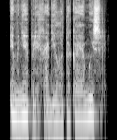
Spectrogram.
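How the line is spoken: Quiet, sorrowfully surprised. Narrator (Russian): тихо сказала Жюли, и на ее взволнованном лице появилось выражение горестного удивления

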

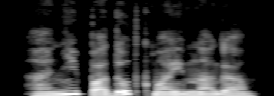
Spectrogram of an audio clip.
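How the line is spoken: Sad, grasshopper. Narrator (Russian): печально закончил кузнечик

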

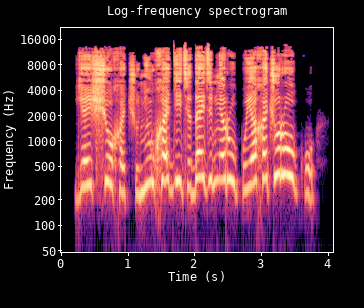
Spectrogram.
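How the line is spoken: Shouting after someone. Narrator (Russian): закричала я ему вслед

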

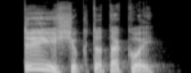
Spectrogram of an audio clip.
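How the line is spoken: Soldier's bark. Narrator (Russian): рявкнул один из солдат

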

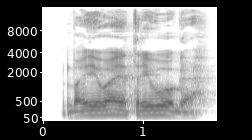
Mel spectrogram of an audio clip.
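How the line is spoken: Grim. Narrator (Russian): мрачно сказал МакАлистер своему старшему тактику

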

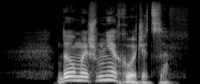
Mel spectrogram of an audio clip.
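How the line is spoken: Sighing. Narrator (Russian): вздохнул архивариус

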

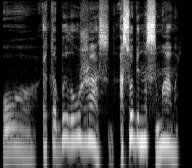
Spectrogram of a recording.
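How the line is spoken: Faint whisper. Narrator (Russian): Близкая к обмороку, она прошептала

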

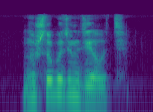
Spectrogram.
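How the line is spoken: Irritated general's question. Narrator (Russian): раздраженно спросил генерал

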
